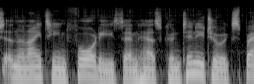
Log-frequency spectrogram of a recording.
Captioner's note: sparks crackling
